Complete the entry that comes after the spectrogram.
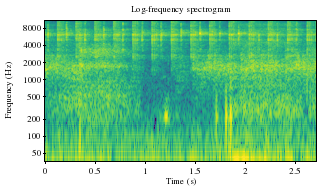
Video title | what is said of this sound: MSR Whisperlite International Stove - When & How To Use vs Propane Stove | hear the rattle of the uh the needle inside the jet cleaning it out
